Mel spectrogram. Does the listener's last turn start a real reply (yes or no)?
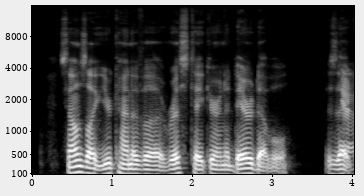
no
